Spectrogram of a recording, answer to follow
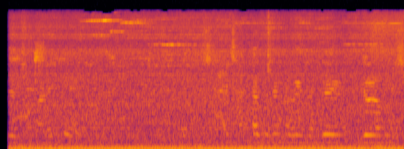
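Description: Steady low rumble of a moving vehicle and road traffic, with voices talking faintly over it.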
